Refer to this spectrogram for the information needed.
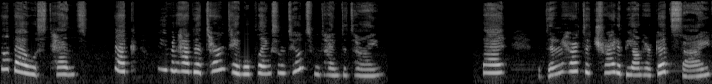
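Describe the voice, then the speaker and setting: A woman does a squeaky, put-on character voice at an extremely high pitch with lively intonation, at a moderate pace with long, frequent pauses. The sound is dry and close, with no echo. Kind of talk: hard-boiled voice-over. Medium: read story. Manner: eager, chatty.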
